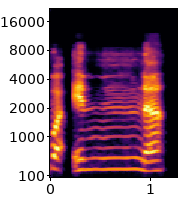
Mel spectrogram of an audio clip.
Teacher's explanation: تشدید کی وجہ سے غنہ کیا لیکن آواز کو بڑھانا نہیں، الف نہیں لگانا، الف اس میں نہیں ہے.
